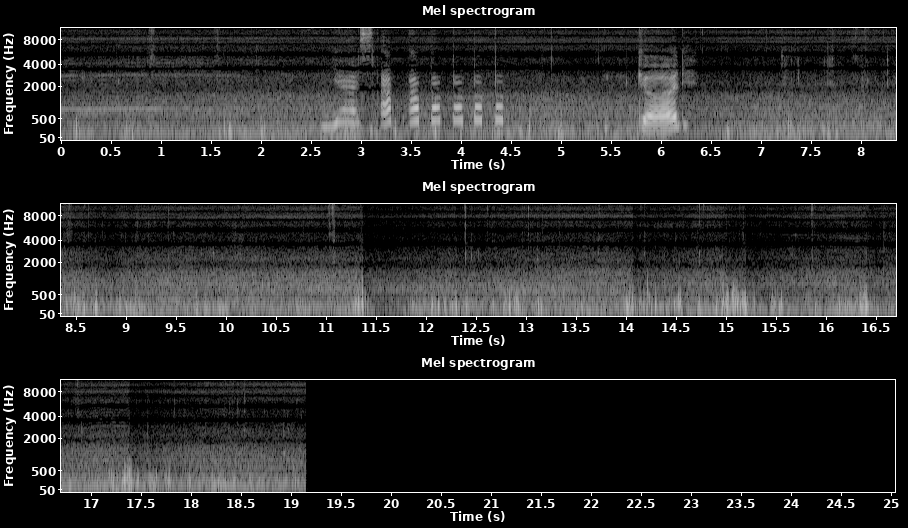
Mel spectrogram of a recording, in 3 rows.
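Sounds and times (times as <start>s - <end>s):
wind buffeting microphone: 0.0s - 19.2s.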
